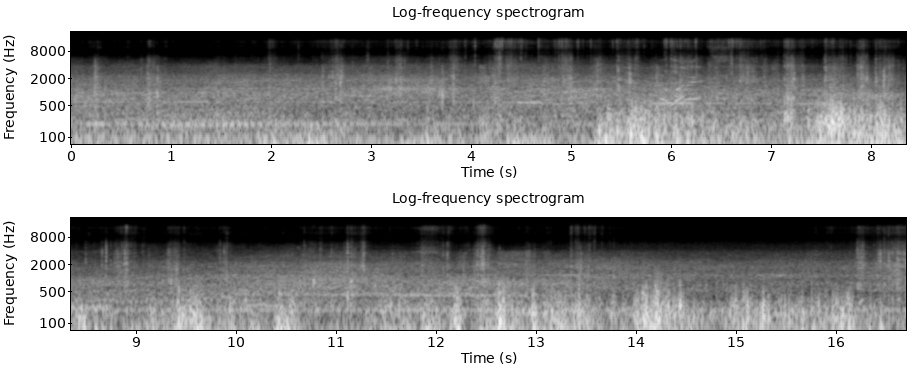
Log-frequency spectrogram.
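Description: A truck engine running with a steady hum, over noisy outdoor handling and scraping sounds, with bursts of low rumble from about five to eight seconds in.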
